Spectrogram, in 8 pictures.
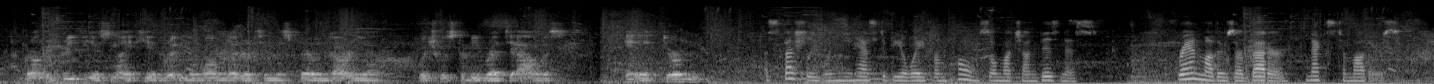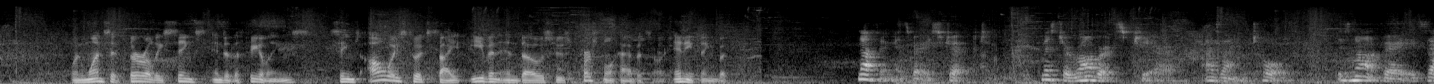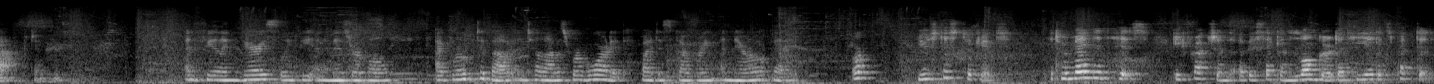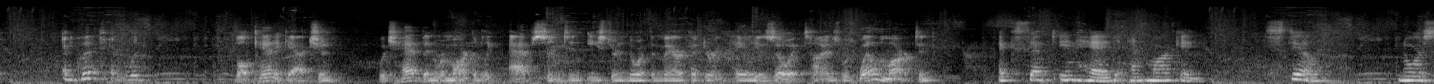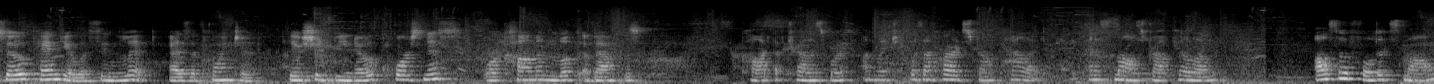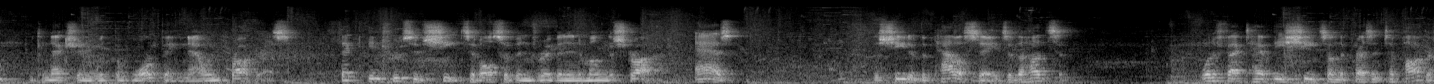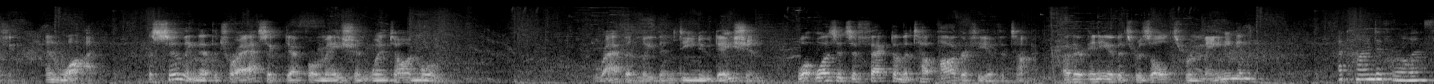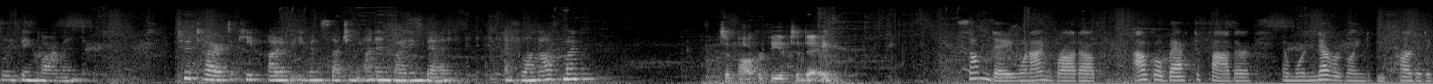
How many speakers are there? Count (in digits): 8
